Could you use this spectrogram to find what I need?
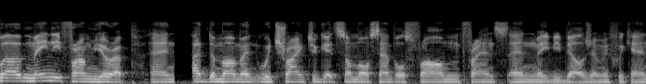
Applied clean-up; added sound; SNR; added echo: none; none; none; none.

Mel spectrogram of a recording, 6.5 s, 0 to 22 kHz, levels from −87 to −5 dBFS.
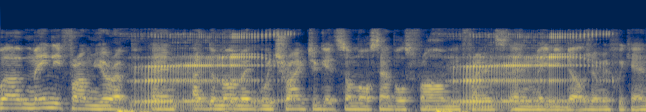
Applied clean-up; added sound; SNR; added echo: none; Burping, eructation; 0 dB; reverberation time 0.2 s.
